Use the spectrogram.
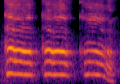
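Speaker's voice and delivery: high, loud cawing crow call; loud imitated crow caws. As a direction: caw like a crow calling out. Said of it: "and he goes".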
